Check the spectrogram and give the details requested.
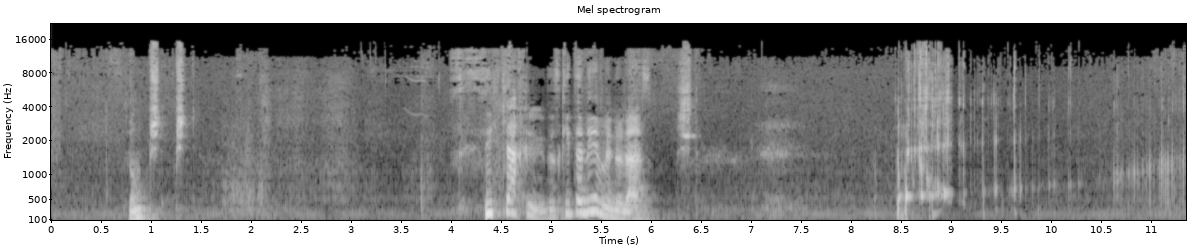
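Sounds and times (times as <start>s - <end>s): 
speech: 0.8s - 1.4s, 4.4s - 6.4s
beer splashing and gurgling into a beer glass: 8.4s - 11.3s.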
